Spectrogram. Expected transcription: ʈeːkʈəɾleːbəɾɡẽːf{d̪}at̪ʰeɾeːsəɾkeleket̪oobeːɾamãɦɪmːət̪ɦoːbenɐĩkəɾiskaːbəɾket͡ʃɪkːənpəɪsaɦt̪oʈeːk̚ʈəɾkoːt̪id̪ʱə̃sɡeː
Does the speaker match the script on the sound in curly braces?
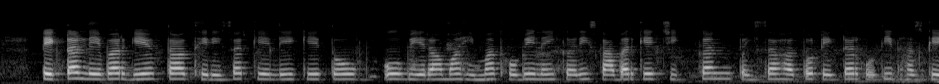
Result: no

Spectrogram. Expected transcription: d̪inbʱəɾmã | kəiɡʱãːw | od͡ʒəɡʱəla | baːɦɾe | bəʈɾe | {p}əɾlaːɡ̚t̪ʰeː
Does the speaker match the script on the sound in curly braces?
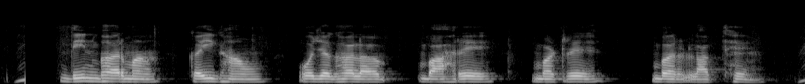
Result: no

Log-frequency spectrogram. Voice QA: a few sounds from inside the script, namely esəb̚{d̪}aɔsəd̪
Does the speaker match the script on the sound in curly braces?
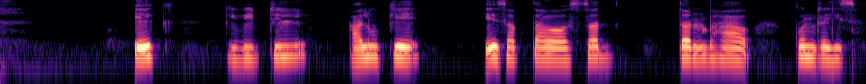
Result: no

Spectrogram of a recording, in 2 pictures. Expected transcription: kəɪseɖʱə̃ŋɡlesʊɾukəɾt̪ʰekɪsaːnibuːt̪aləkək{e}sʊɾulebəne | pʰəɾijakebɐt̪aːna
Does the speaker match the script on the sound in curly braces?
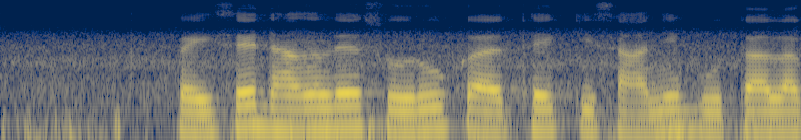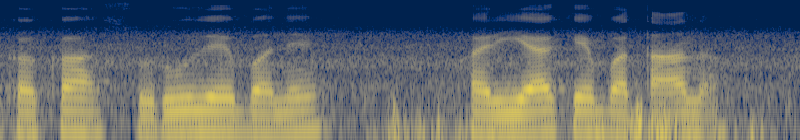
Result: no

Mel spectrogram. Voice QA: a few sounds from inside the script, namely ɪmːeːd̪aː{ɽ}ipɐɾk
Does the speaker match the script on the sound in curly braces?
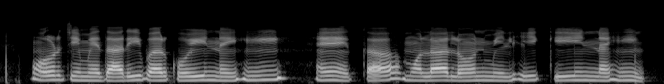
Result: no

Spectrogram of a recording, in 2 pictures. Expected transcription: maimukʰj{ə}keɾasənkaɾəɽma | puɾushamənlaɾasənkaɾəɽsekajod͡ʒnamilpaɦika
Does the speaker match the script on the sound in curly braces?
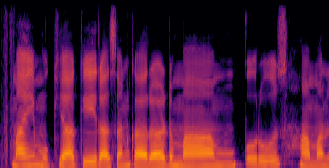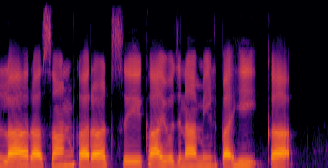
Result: no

